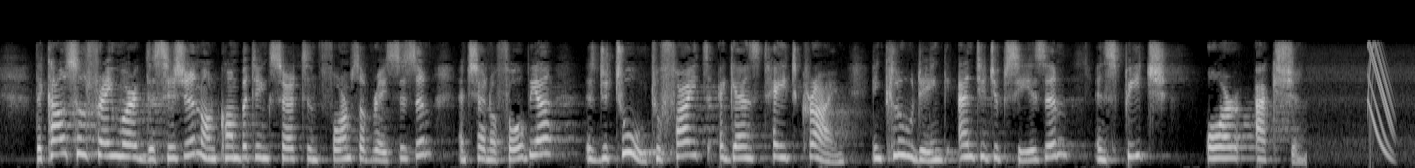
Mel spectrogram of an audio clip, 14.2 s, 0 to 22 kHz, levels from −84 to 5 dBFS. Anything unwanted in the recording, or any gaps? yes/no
yes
